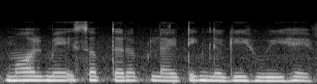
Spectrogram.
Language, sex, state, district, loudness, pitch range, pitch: Hindi, female, Chandigarh, Chandigarh, -13 LUFS, 175-190 Hz, 180 Hz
